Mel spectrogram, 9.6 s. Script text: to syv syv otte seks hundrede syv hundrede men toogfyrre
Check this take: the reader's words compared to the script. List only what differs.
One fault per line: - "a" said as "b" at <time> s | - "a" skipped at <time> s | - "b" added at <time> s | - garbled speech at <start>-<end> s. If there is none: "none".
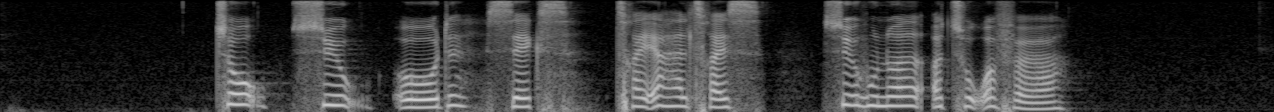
- "syv" skipped at 2.8 s
- "hundrede" said as "treoghalvtreds" at 4.6 s
- "men" said as "og" at 6.9 s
